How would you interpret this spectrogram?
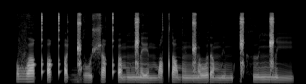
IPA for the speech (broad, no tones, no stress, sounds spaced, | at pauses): v ʌ qʼ ʌ qʼ ʌ ɡ͡ǁ o ʃ e qʼ u m ŋ͡ǁ e m u tˤ ɾ e m ŋ͡ǁ o ɾ ʌ m i m ǁʰ ɯ ŋ͡ǁ i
